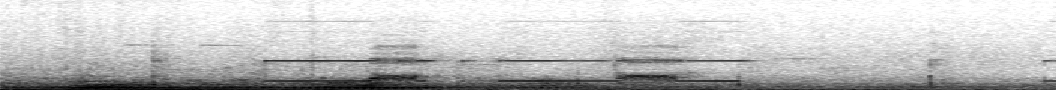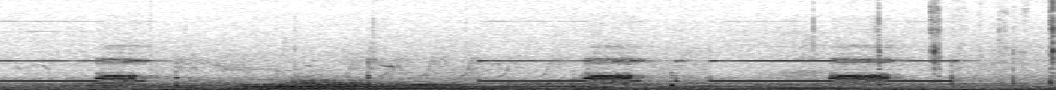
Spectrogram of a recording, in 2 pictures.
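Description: Intermittent electronic beeping, in on-and-off stretches of about a second, over a steady low mechanical hum.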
